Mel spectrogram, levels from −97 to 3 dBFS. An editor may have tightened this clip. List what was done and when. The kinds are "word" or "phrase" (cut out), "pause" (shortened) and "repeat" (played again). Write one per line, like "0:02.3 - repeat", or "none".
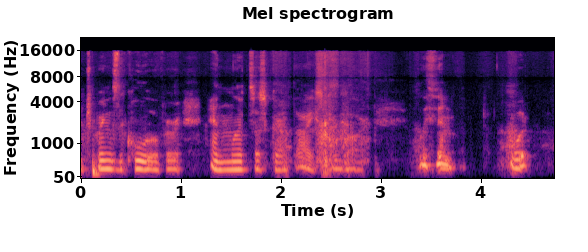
none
